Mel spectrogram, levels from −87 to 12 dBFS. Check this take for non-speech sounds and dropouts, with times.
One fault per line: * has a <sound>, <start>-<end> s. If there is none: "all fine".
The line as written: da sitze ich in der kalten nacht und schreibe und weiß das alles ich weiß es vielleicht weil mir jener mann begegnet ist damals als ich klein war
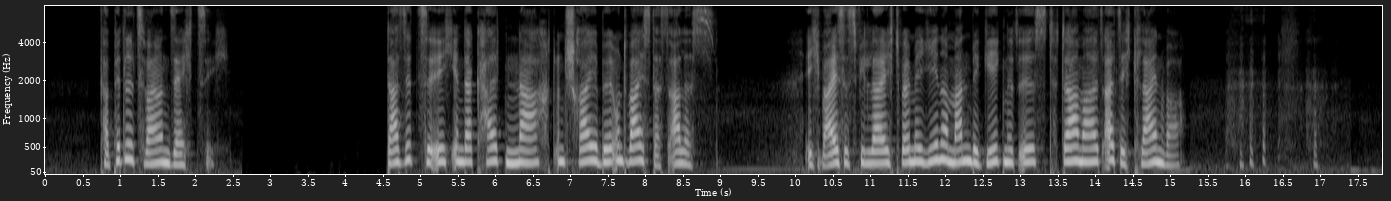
* has a laugh, 15.7-17.3 s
